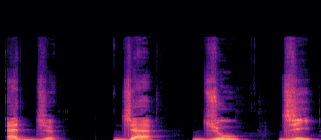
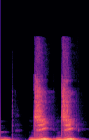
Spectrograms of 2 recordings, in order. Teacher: le premier contact pour la lettre Jim, c'est la lettre D.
